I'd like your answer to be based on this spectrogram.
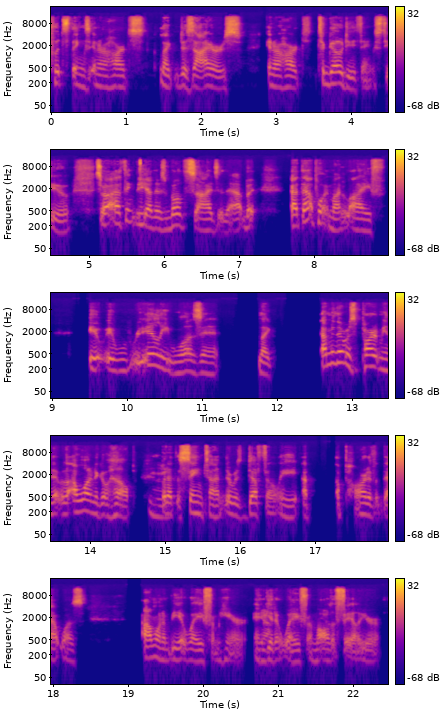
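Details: Adult male former rock lead singer with incurable spasmodic dysphonia, which began at the height of his singing career and was first taken for hoarseness; doctors could not fix it; still affected and audible in his speech; spasmodic dysphonia.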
